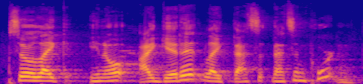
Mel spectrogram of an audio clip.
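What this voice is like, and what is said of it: Noticeable accent from another country. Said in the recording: “as you can hear from my accent, I have, I've gone to another country”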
